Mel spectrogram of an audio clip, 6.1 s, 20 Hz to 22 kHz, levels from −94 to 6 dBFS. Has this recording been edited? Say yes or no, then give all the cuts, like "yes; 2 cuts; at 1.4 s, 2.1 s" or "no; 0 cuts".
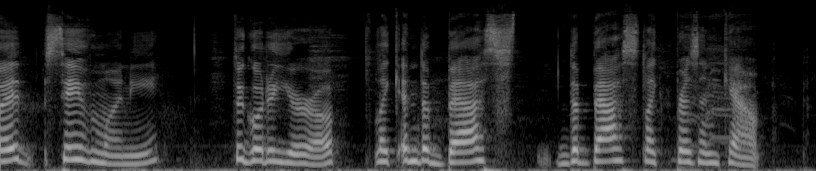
no; 0 cuts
